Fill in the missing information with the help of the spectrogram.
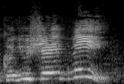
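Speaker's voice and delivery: very high pleading question; spring the favour in a high voice; eager request. Acted. Igor springs request on girlfriend.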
